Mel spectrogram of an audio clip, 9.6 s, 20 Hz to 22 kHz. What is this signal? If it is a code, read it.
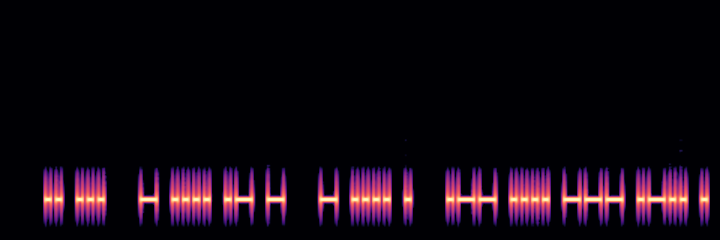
Morse code, heard as a keyed tone, about 17 wpm, 700 Hz. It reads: IS THAT THE WHOLE
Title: Sentences from Top 1000 Words - Review Part 4 - 17wpm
